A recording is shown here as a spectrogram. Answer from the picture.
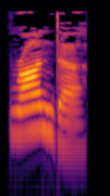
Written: Randa

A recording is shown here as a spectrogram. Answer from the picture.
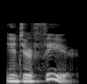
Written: interfere

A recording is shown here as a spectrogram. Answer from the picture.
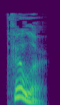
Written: filler

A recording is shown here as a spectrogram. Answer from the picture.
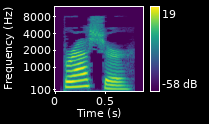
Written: brasher

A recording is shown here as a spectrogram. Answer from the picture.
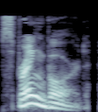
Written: springboard

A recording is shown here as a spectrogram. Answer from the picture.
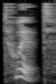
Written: twit

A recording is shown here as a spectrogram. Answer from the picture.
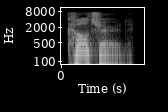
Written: cultured

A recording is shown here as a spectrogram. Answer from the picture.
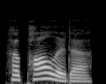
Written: hippolyta

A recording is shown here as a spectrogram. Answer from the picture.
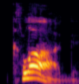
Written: clog

